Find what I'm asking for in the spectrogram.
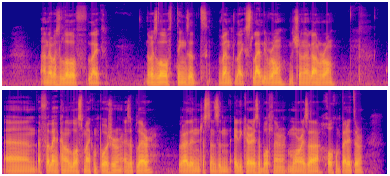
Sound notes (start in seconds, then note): none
